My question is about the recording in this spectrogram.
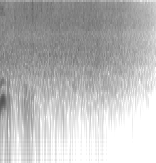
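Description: Sea surf washing against a rocky shore, a soft steady hiss that fades away toward the end.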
